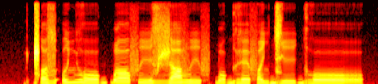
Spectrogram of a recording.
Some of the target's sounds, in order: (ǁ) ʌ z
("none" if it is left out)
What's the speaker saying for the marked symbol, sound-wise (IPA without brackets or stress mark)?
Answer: ǁ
